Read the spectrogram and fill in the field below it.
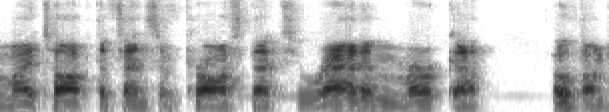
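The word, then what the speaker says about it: Mrtka: top defensive prospects Radam Murka hope I'm saying his last name right. I've been saying Murka like the T is silent this whole time.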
